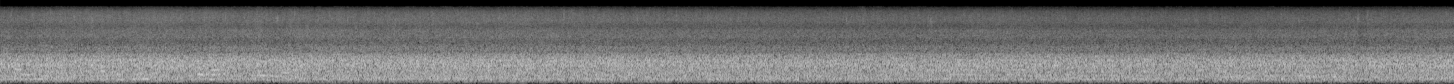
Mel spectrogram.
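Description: Heavy downpour: a steady, dense hiss of rain pelting the wet paved platform.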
